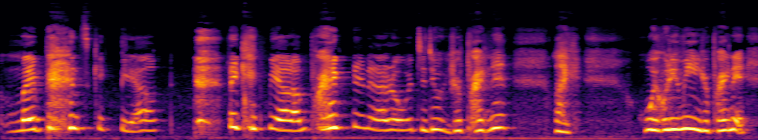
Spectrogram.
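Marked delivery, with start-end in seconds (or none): 0.2-4.5 put-on weepy, sobbing crying voice. Retelling her phone call to a guy, in a fake crying voice. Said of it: "And I'm like crying".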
